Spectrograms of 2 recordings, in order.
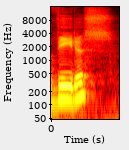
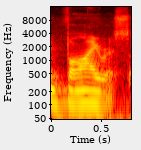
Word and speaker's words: virus: virus uh so that's got a diphthong in there the eye again not vedas i know that in some languages they have a the the equivalent word is this very similar but they would pronounce vedas um but we say virus i the i sound um so yeah that's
